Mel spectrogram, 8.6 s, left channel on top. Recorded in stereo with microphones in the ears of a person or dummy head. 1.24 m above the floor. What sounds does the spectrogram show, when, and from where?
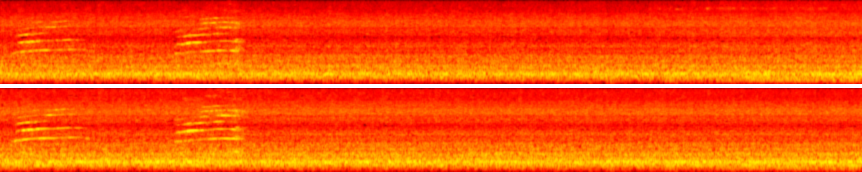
0.1 s a cat meowing: 5° right (ahead or behind), 5.5 m; by 2.5 s 10° left (ahead or behind), 6.5 m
